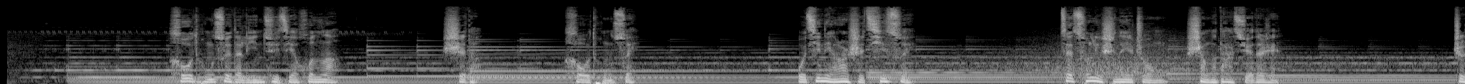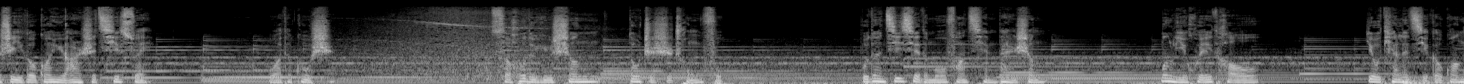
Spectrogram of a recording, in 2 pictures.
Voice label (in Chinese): 男 年轻男声独白 低沉 伤感; 年轻活力; 质感磁性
